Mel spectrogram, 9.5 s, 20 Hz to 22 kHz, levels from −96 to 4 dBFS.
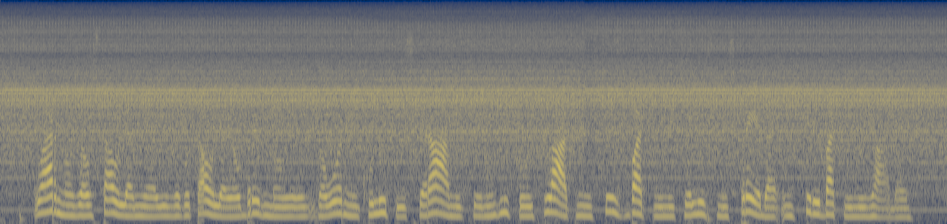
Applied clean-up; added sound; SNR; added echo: none; Tools; -1 dB; none.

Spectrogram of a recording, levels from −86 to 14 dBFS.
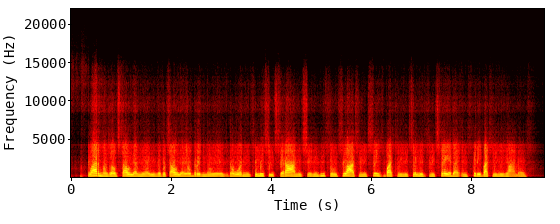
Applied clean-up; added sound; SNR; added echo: neural mask model RNNoise.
